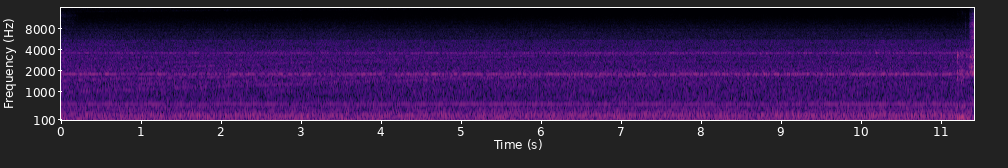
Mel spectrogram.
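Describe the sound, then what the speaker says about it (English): F-16 Viper engine spooling up on the jet fuel starter in the DCS flight simulator: a steady, loud turbine whine with constant high tones over a broad roaring rumble, unbroken throughout. "we are using the JFS to actually spool up the engine"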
